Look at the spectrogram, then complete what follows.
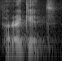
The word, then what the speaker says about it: Parikshit: So Parikshit is Parikit.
